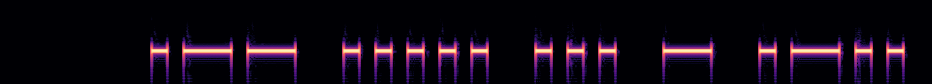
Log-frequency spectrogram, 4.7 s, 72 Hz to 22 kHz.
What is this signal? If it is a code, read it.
Morse code, heard as a keyed tone, about 15 wpm, 700 Hz. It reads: W5STL
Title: USA Call Signs - 5 Characters - 15wpm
